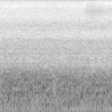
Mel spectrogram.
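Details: Oxygen concentrator driving a nebulizer cup with the flow turned to maximum: a steady, even hiss of air and mist streaming out, showing normal nebulizer operation.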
